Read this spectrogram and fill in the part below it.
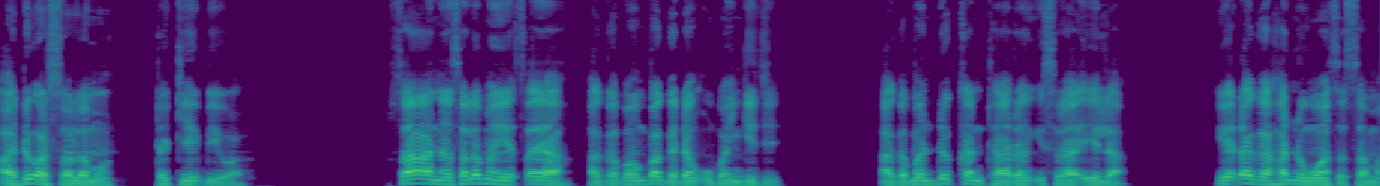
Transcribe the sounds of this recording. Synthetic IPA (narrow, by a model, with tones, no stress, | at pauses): ʔa˨dʊ˦wɐ˨rsɐ˦lo˦mɔ˨n | ta˦kʲeː˦ɓeː˨waː˦ | sa˦ʔa˨nːɐ˦nsɐ˦lɐ˦mɐ˨ɲjaː˦sʼɐ˦ja˨ʔa˨ɡɐ˨bɐ˦mbɐ˦ɡɐ˨dɐ˦ŋʔʊ˨bɐ˦ŋɡʲɪ˦d͡ʒiː˨ | ʔa˨ɡɐ˨bɐ˦ndʊ˦kɐ˨ntaː˨ɽɔ˦ŋʔɪ˨sɾaː˦ʔiː˦la˨ | jaː˦ɗɐ˦ɡa˨ɦa˦nːʊ˨ŋwɐ˦nsa˨sɐ˦ma˨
